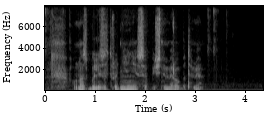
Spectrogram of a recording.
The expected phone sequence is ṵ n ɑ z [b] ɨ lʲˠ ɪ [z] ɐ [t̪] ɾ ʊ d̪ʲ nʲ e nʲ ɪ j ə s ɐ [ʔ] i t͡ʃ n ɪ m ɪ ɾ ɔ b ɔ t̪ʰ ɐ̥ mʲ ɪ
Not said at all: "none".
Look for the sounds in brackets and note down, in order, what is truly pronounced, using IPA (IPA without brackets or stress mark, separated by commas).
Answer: b, z, t̪, p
